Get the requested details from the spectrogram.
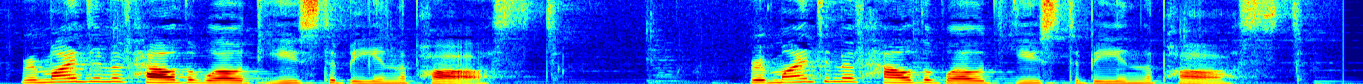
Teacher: notice how I left out the H in him and connected with the previous word as remind him. This also even links with of, remind him of. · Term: linking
